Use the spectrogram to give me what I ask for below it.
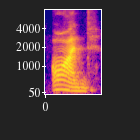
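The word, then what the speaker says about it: Önd: It is pronounced ond. Ond. and it is the source of all sound in the cosmos and means breath.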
